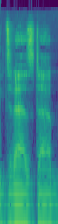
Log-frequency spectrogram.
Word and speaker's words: Zvezda: It looks like it should be Zvezda, but the Japanese pronunciation is Zvezda.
